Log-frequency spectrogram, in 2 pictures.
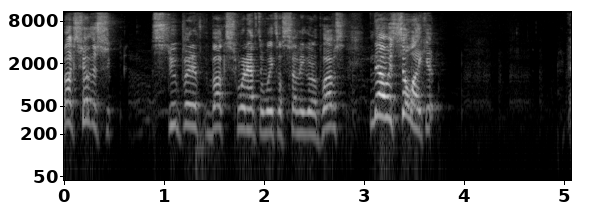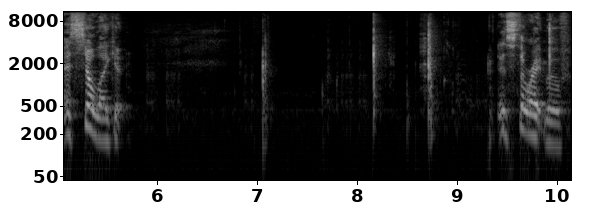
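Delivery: strained, struggling voice. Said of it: "I can barely speak".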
